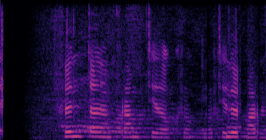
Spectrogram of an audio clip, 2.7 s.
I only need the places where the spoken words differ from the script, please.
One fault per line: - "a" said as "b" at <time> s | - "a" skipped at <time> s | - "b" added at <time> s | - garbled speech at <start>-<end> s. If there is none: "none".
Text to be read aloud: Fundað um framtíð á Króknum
- garbled speech at 2.1-2.6 s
